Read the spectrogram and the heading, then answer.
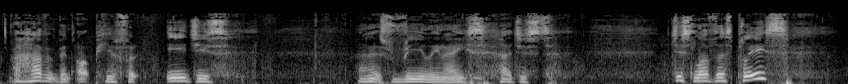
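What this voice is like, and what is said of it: Out of breath, panting while speaking. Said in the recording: “as you might hear, I'm a little bit out of breath. I have to go up rather a steep hill.”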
